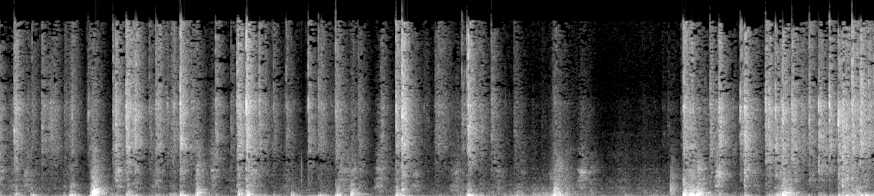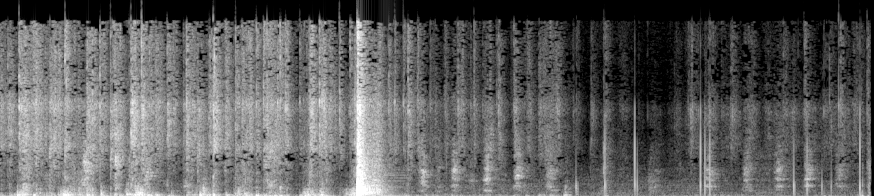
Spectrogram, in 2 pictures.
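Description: A Jack Russell terrier pants and whimpers in short bursts amid rubbery balloon squeaks and rustling.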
